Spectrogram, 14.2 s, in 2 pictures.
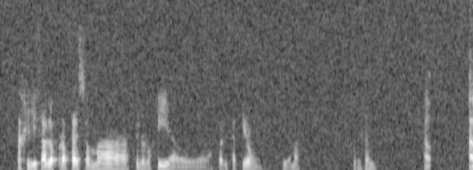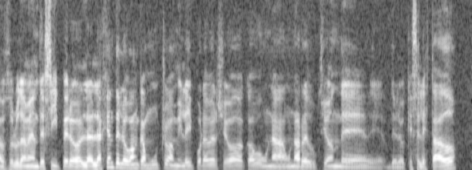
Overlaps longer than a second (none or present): none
